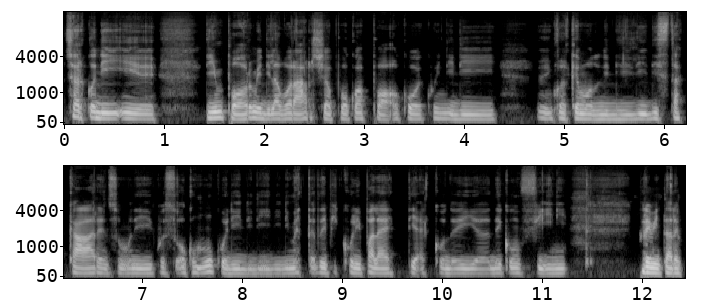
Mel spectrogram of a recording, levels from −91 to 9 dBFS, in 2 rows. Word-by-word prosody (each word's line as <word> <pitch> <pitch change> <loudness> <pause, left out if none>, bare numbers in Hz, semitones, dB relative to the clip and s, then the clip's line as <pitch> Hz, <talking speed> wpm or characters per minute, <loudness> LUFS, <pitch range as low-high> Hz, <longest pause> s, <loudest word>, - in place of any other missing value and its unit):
cerco 170 -3 +2
di 135 -2 +4
i 115 - -6 0.5
di 145 - +2
impormi, 150 -2 +5
di 125 - 0
lavorarci 125 0 +1
a - - 0
poco - - -3
a - - -1
poco 125 - -3
e 120 - -7
quindi 135 -1 -4
di 115 -1 -1 0.4
in 140 -4 -4
qualche 140 0 0
modo 125 -3 +2
di 115 0 +1
di 115 0 -2
li 125 0 +2
di 135 - -1
staccare 125 -3 +1
insom 115 0 -5
di 115 -1 0
quest 130 +3 -9
o - - -3
comunque 135 +3 -1
di 110 0 -1
di 105 0 -5
di 110 0 -6
di 115 +2 -3
metter 125 +2 -4
dei 130 - +1
piccoli 120 +2 -3
paletti, 115 -1 -1
ecco, 120 - -6
dei 115 -1 -3
dei 120 +1 -2
confini 115 -2 -3 0.7
per - - +6
evitare 120 -2 +7
120 Hz, 200 wpm, -23 LUFS, 115-130 Hz, 0.7 s, evitare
